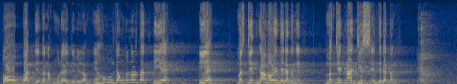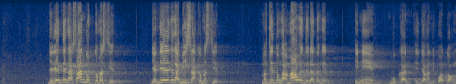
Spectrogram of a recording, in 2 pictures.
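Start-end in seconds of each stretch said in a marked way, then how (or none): 1.8-3.0 high-pitched, imitated plea of a young man; retold tearful question. Young man questions his ustaz, mock tearful. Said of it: "Nangis aneh bilang begitu". 3.0-7.9 high, insistent scolding; retold stern rebuke. Ustaz confirms his verdict to the youth, stern rebuke. Retold harsh answer to young man. 10.1-15.7 high-pitched, emphatic accusation; stern retold rebuke. Ustaz tells youth the mosque rejects him, stern rebuke.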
